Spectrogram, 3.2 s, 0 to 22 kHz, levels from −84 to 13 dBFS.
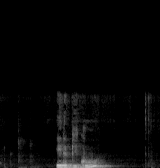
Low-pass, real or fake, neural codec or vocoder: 9.9 kHz; real; none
